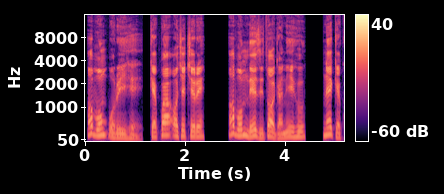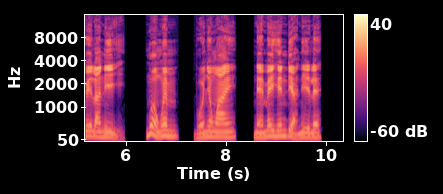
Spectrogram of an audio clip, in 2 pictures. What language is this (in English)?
Igbo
